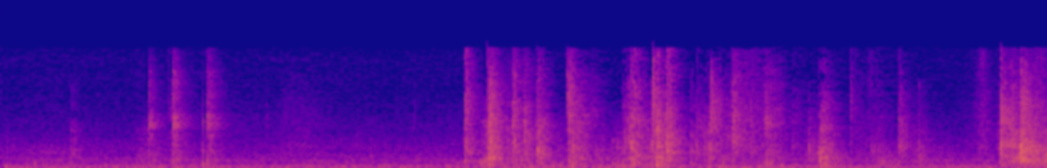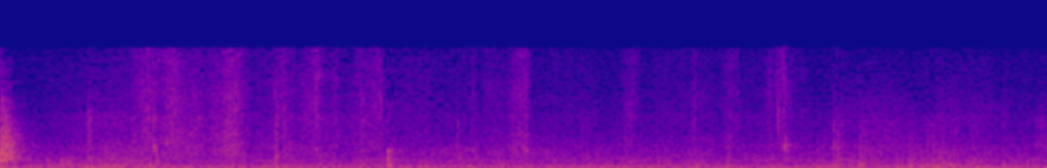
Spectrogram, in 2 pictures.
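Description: Close-miked eating noises from a mouthful of cream-filled bread: a run of sharp wet mouth clicks and smacks, then a short rustle about six seconds in, with a few stray ticks after.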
